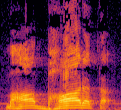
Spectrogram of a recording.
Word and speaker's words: Mahabharata: Don't call it Bharata, it's Mahabharata. – Mahabharata. – Yeah, okay, because if you mispronounce it, then it means nothing. Just like any other language, if you mispronounce it, it means nothing or something different.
